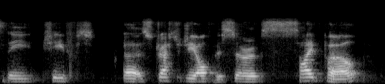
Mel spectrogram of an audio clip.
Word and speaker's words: SiPearl: chief strategy officer of side pearl i like to say c pearl because it sounds more frequent but uh you will tell us how to pronounce it um and this is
